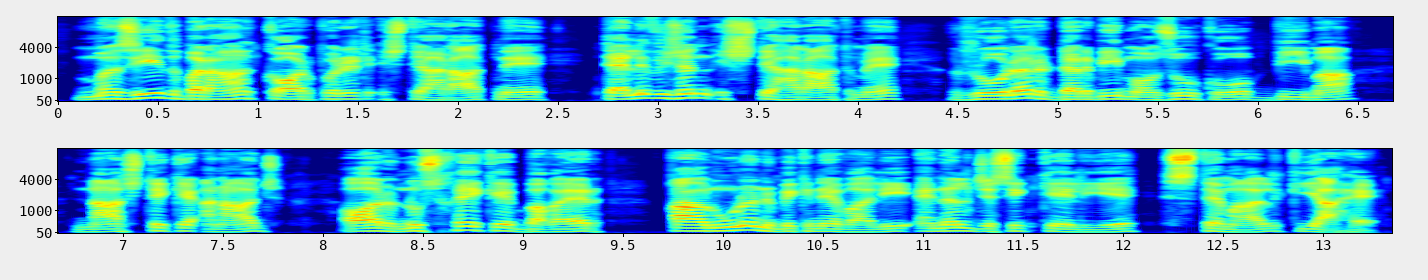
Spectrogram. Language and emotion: Urdu, neutral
